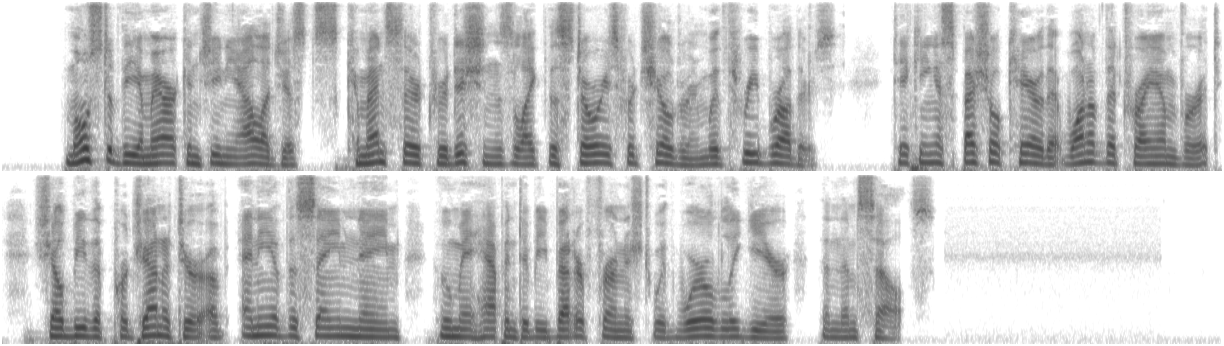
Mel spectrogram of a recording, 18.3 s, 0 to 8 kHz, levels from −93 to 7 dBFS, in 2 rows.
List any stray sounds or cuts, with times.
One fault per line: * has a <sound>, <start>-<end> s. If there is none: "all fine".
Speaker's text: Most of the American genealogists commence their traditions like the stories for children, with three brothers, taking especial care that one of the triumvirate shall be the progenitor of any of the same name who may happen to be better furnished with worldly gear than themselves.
all fine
